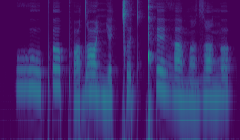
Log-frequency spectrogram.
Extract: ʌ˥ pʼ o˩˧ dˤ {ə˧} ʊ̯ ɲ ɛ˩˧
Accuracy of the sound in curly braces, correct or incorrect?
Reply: incorrect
